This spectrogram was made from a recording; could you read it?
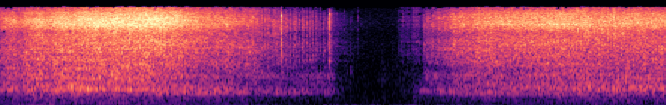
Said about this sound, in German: Ich finde, es hat bei der Strickmaschine durch dieses Hin von links nach rechts, von rechts nach links, erinnert es mich oft an ein Meeresrauschen oder halt an Atemzüge.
